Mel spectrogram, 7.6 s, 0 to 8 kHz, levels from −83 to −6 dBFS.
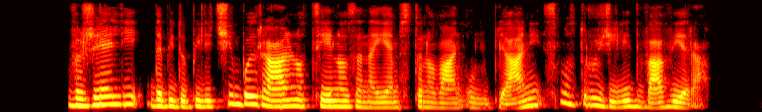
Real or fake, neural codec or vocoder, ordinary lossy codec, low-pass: fake; vocoder, 44.1 kHz, 128 mel bands every 256 samples, BigVGAN v2; none; 7.2 kHz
